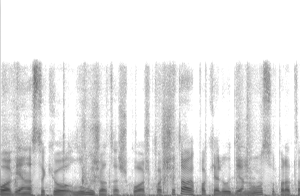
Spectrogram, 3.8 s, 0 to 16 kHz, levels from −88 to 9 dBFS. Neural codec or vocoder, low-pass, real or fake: codec, 24 kHz, 3.1 kbps, DualCodec; 10.8 kHz; fake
